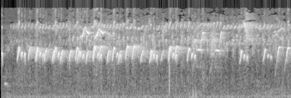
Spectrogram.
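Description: Busy chorus of small birds: rapid, repeated high chirps, nearly three per second, over a thin, hissing band of even higher twittering.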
